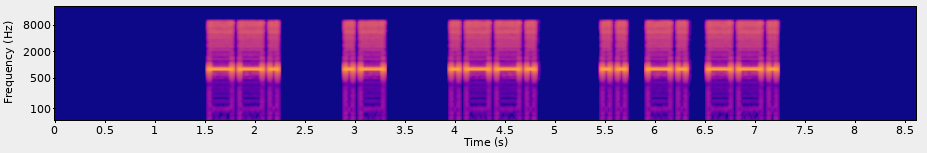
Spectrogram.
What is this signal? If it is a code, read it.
Morse code, heard as a keyed tone, about 16 wpm, spaced as for 11 wpm, 800 Hz. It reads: GAPING
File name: Special INGs-mp3s / Special INGs-mp3s / SlowToFaster ing @15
